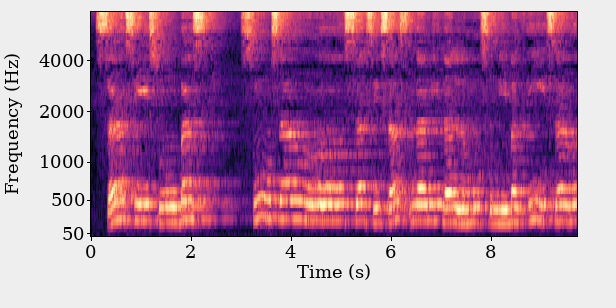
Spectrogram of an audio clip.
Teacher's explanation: sin biasa, yaitu min baini tarfil lisan wa fawqa thanaya al-ulya was-sufla. Ini disebutnya sofir. Sofir itu salah satu sifatul huruf yang tidak ada lawan jenisnya.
